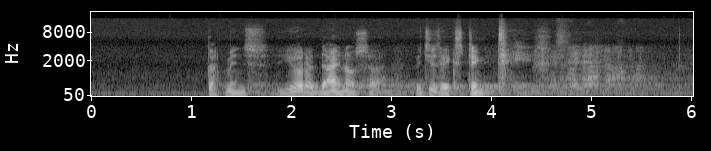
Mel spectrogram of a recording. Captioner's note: laughter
